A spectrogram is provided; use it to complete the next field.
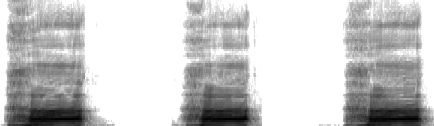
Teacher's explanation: ہا حلق کے نیچے والے حصے سے ادا ہوتا ہے، اور جب اسے پڑھیں گے تو آواز ذرا بھاری ہو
